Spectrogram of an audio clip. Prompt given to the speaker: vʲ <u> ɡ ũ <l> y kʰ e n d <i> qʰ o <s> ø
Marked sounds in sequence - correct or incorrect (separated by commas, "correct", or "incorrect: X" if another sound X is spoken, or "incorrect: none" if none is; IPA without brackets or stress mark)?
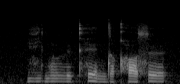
incorrect: ø, incorrect: lː, correct, correct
